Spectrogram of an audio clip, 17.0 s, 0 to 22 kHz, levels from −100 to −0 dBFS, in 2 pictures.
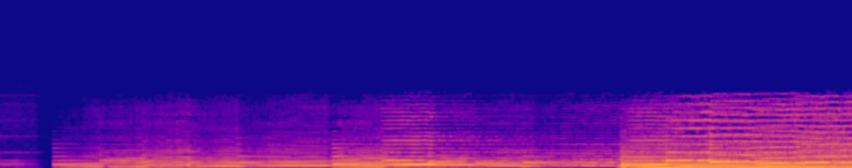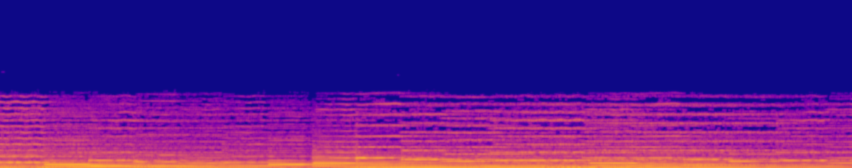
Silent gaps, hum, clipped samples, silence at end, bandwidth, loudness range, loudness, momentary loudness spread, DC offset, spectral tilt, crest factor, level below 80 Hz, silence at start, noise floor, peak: none; none; under 0.1%; 0 s; 10 kHz; 6 LU; -24 LUFS; 16 LU; under 0.1%; -6.5 dB/octave; 14 dB; -42 dBFS; 0.5 s; -62 dBFS; -10 dBFS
